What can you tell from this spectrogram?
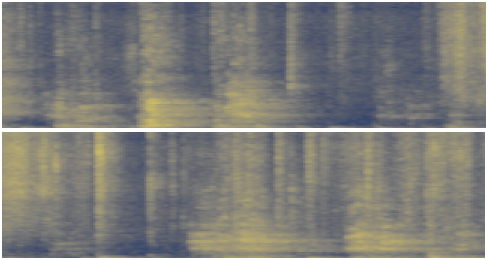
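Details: Young Weimaraner puppy teasing and annoying a very patient adult Weimaraner; continuous rough growling, yelping and huffing during boisterous play, with bursts of louder harsh barks and scrabbling noise throughout.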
